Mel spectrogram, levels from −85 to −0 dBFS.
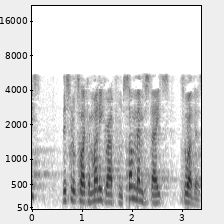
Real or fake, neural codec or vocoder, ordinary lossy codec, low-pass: real; none; AAC, 24 kbps; 5.4 kHz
